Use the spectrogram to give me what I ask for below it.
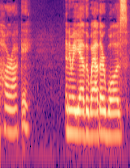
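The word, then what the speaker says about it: Aoraki: Arake. But I think it's kind of got a H sound as well, Harake.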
